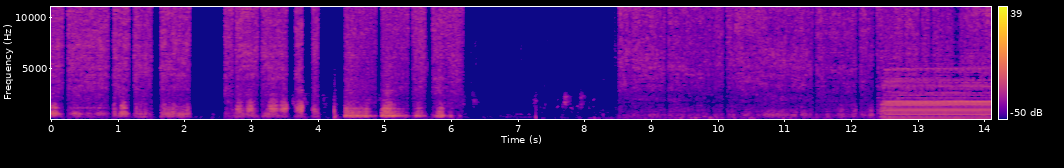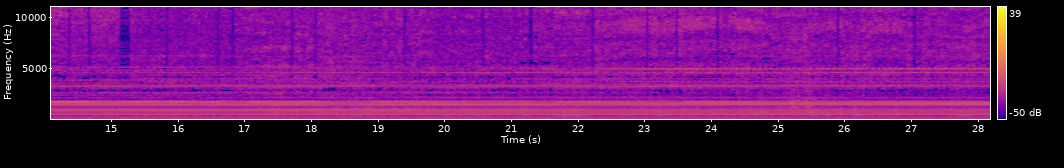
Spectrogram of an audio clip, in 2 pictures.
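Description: Gravity-cup air spray gun hissing in on-off bursts as finish is sprayed onto the wooden seat. About halfway, a steady electrical hum with many even overtones starts and holds.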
